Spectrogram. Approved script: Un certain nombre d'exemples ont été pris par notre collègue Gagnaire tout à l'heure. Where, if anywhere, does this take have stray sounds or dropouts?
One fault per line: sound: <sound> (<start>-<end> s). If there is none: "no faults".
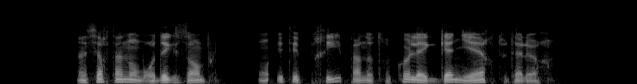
no faults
